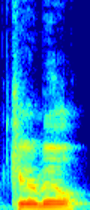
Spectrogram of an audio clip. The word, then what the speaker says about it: caramel: Caramel. How is it spelled? C-A-R-M-E-L, right? No, it's C-A-R-A-M-E-L. It's caramel is how it's spelled. Then that's what it is. The A just don't go silent. Caramel.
